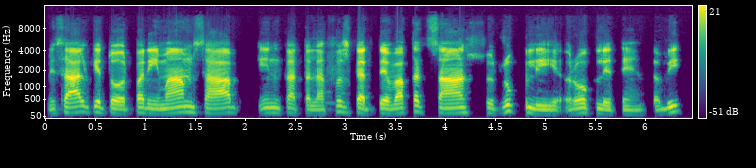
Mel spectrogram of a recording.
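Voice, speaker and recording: A man teaching Quran recitation rules, repeating letters and words slowly for his students to echo. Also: medium pitch, muffled recording. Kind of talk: tajweed lesson with call-and-repeat drills.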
